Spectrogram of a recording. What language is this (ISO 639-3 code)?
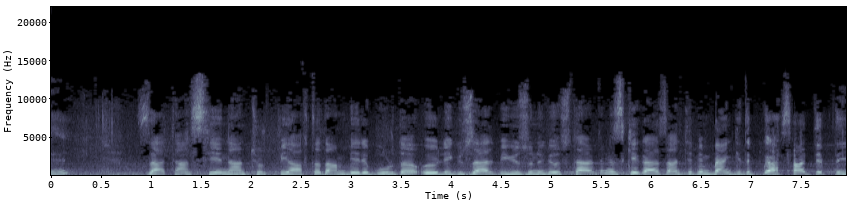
tur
